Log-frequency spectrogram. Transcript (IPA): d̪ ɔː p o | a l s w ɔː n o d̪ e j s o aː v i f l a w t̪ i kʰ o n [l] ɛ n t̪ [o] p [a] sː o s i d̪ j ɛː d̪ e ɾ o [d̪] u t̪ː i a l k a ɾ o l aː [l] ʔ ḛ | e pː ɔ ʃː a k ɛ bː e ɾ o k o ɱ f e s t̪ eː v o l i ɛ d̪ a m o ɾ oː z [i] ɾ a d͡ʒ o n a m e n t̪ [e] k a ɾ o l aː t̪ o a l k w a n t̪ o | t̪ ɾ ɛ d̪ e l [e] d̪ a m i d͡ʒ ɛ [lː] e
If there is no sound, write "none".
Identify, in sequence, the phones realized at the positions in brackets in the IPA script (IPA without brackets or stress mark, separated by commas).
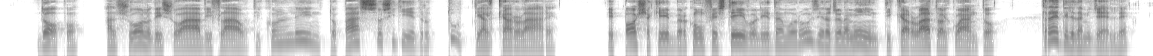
l, o, a, t̪, ɾ, i, i, e, lː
